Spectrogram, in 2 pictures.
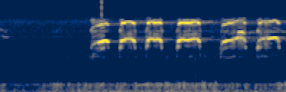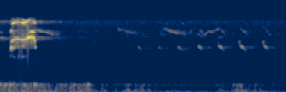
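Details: Osprey at a nest on Loch Arkaig, filmed by a live nest camera as a fish is delivered to the nest: a quick run of about eight sharp, high, chirping whistles, then faint scattered chirps over a steady low wind rumble.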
